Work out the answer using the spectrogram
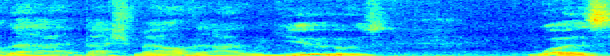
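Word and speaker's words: béchamel: chicken and beckmel sauce bechamel i guess is how you pronounce it with uh skillet sauteed asparagus and depending on how much of that beckmel that bachmael that i would use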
